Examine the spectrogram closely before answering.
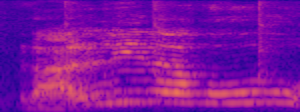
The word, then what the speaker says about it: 물난리: 물난리라고 얘기를 합니다. 그러면 이 물난리라고 하는 단어들 보시면은 어떻게? 얘가 물난리라고 우리는 변화합니다.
